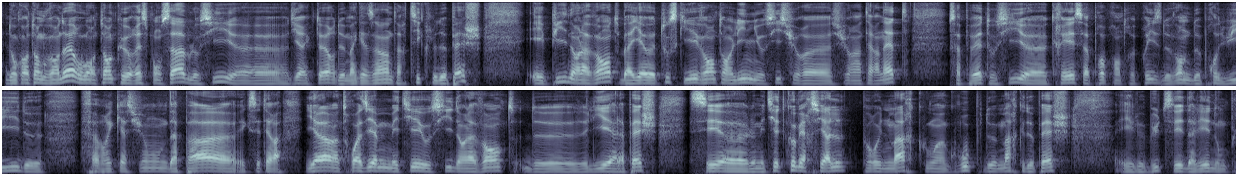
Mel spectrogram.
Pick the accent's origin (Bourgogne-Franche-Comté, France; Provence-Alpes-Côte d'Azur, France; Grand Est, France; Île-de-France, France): Grand Est, France; chez nous, en Meurthe-et-Moselle ou en Lorraine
